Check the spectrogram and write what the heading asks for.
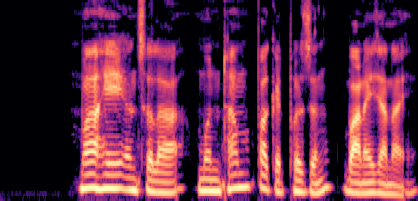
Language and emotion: Bodo, neutral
